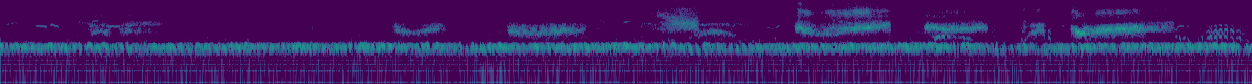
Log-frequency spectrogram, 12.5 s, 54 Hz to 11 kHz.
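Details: Twelve black grouse cocks and two hens lekking on a Mykland bog one May 2022 morning: repeated explosive hissing sneezes, growing denser toward the end, over the constant low rolling bubble of the flock.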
